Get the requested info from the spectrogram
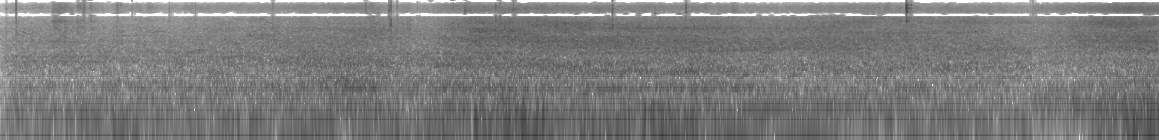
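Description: Street traffic: a steady low rumble of passing cars, getting a little louder about three seconds in.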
